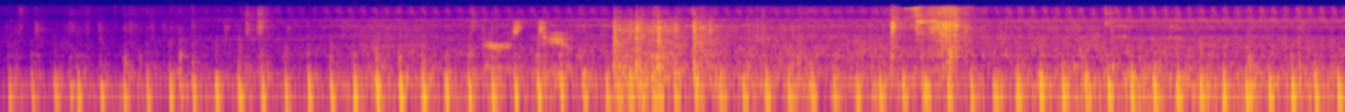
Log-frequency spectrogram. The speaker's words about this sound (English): I'm getting shot at, and I have no ammo.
